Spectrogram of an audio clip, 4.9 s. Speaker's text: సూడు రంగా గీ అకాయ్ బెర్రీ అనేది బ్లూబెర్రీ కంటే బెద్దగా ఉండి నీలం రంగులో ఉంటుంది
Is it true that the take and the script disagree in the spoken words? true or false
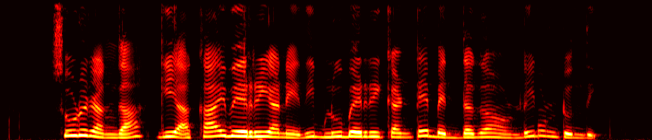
true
